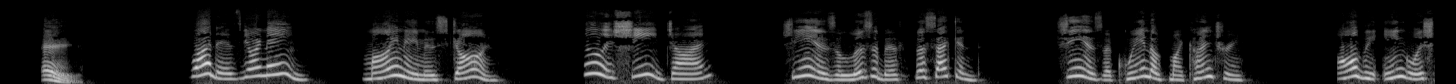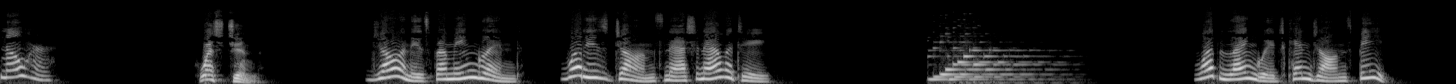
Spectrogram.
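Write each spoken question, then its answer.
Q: John is from England. What is John's nationality?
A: English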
